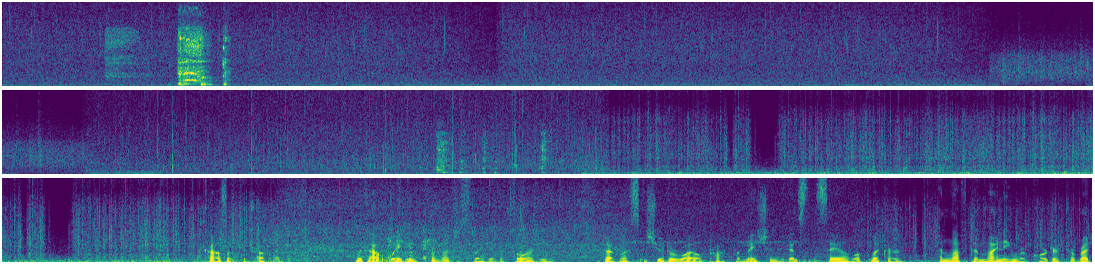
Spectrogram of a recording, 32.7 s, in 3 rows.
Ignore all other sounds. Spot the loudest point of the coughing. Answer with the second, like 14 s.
2 s.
